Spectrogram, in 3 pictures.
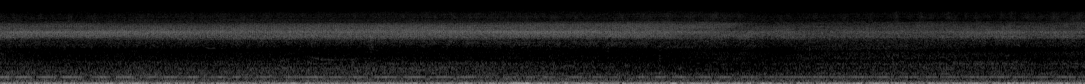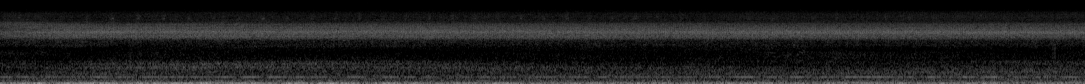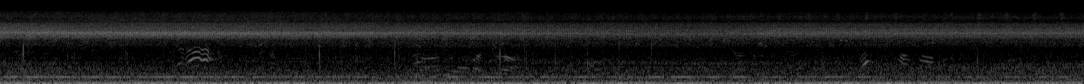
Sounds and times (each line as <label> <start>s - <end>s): Cicadas 0.0s - 32.5s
